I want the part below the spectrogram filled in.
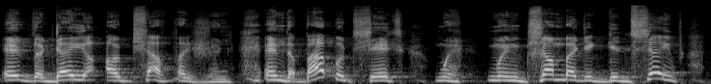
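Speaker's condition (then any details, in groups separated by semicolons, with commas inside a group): Cerebral palsy; born dead for 18 minutes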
